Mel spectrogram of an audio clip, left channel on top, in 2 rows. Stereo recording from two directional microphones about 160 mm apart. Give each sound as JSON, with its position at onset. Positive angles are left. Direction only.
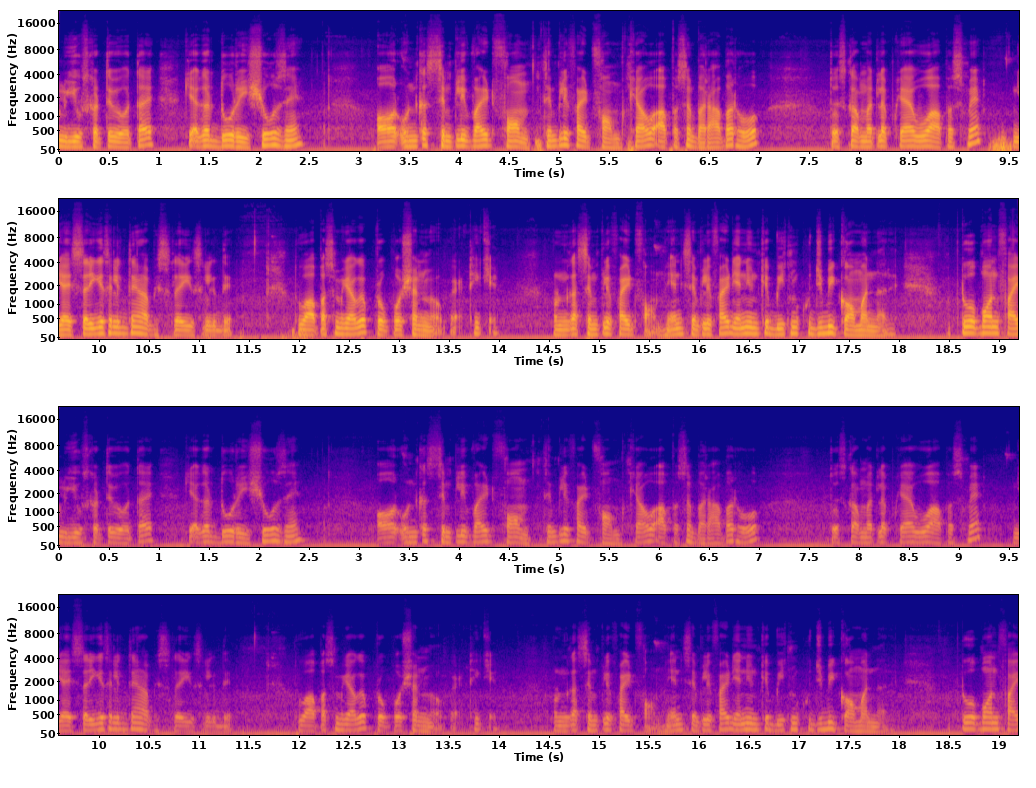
{"t": 0.0, "sound": "speech", "side_deg": 35}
